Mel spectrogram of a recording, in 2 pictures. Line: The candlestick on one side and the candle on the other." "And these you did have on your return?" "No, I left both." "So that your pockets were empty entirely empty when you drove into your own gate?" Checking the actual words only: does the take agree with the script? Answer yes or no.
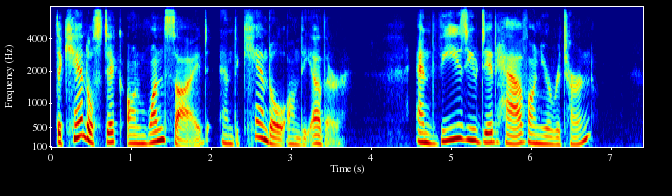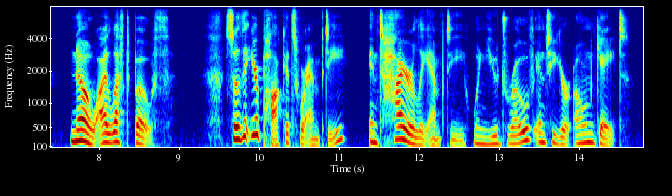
yes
